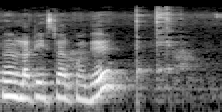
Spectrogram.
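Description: A woman's voice for about the first second, then a single metal clink of a utensil against the iron kadai of hot oil, with a short hiss just after.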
